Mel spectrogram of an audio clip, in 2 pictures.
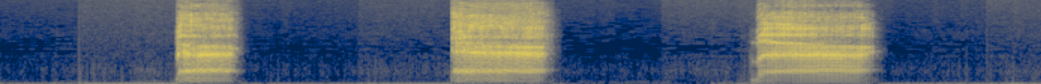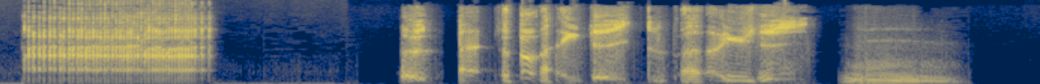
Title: Burp Sound Effects 🗣️ 🔊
